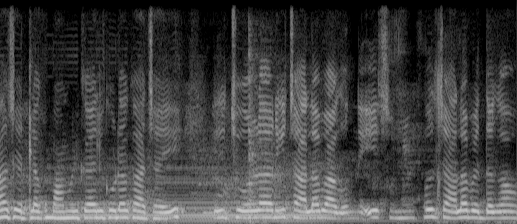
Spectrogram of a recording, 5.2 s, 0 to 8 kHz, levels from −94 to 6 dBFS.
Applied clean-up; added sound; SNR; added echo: none; Bowed string instrument; 12 dB; none.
